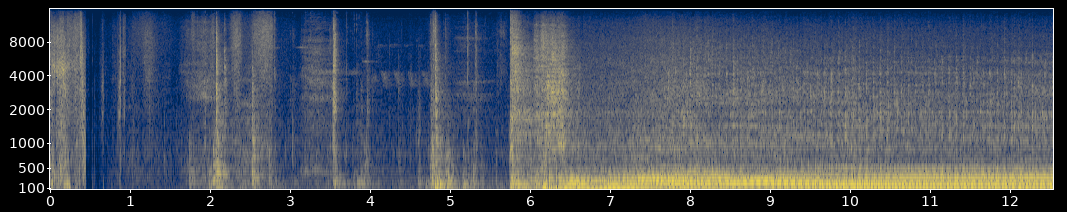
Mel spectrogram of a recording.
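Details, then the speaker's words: 1965 Ford Mustang with rear end being removed, weekly start-up: a few uneven knocks and bangs while cranking, then a steady deep idle; owner assumes the disconnected driveshaft, resting on a block at the transmission, got kicked and fell off. "what that noise was whenever I tried to start it the first time there in the beginning was I had the drive shaft disconnected and resting on this block here coming out of the transmission I'm assuming whenever I tried to fire it up it got kicked or something and fell off the blocks"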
